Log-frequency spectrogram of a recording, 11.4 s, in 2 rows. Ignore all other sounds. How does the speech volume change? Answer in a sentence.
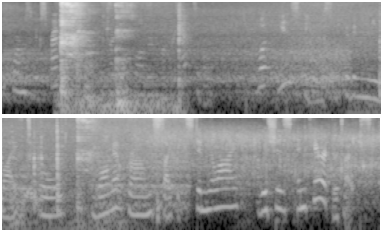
The loudness of the speech goes up.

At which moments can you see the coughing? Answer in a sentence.
The coughing can be heard from 0.8 to 2.7 s and from 6.7 to 7.6 s.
